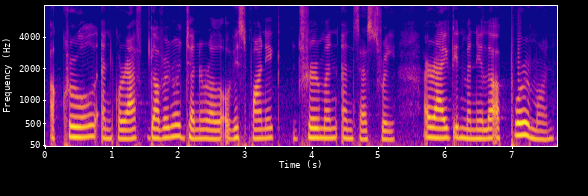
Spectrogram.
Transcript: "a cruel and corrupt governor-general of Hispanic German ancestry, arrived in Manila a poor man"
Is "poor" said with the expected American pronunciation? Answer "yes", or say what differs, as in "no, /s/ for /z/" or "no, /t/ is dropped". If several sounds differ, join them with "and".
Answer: yes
